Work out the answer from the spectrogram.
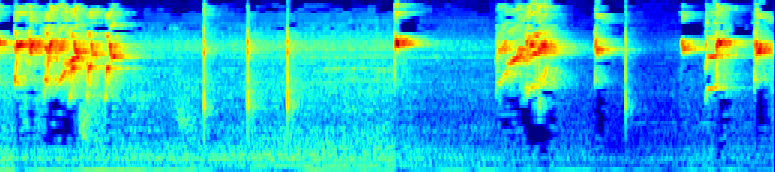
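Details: Red-headed lovebird in training for ngekek, the trilling chatter. A scratchy high burst opens, then sharp clicks, then more raspy bursts near the end. A low hum runs underneath.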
